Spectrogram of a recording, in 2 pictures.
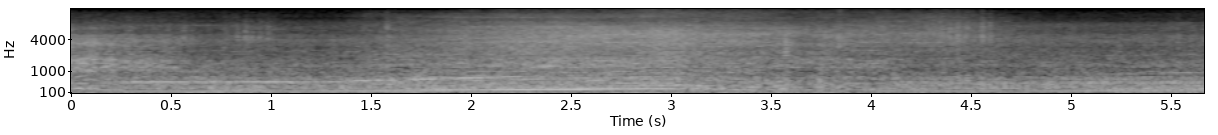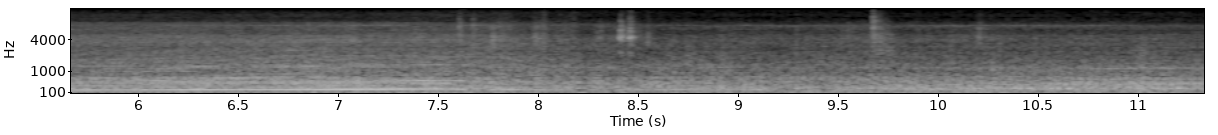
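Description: A 1989 BMW E30 races up the Shelsley Walsh hillclimb, its engine loud and close as it rises through the revs, drops on gear changes and climbs again.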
